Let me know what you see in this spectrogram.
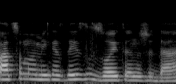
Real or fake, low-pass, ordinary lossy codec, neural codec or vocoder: real; 7.2 kHz; none; none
